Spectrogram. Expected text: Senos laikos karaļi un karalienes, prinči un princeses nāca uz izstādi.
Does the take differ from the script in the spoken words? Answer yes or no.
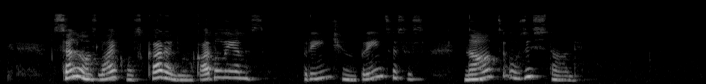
no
